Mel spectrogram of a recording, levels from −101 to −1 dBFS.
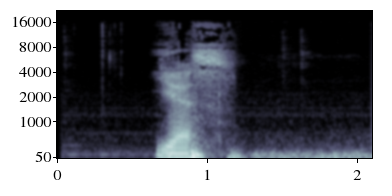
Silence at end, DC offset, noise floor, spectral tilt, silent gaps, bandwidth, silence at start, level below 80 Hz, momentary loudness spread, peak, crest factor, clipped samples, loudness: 0.05 s; under 0.1%; -61 dBFS; -5 dB/octave; none; 16 kHz; 0.65 s; -34 dBFS; 24 LU; -2 dBFS; 22 dB; under 0.1%; -20 LUFS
